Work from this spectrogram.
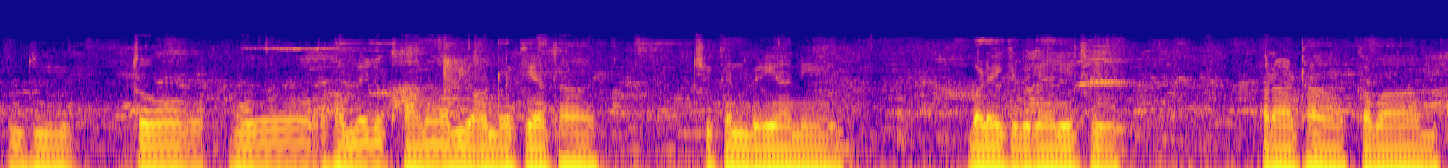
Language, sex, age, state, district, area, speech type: Urdu, male, 18-30, Uttar Pradesh, Gautam Buddha Nagar, rural, spontaneous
